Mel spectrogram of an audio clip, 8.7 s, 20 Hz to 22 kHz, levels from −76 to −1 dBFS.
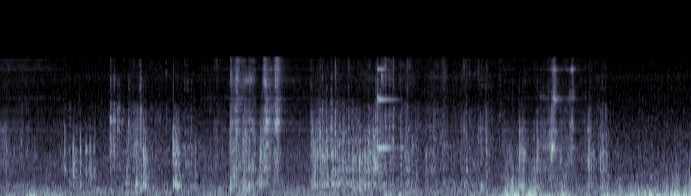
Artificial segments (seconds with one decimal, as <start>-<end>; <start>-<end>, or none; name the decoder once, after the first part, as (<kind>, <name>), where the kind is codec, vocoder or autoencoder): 0.0-0.8 (vocoder, WaveNeXt); 2.5-4.0; 6.3-7.4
